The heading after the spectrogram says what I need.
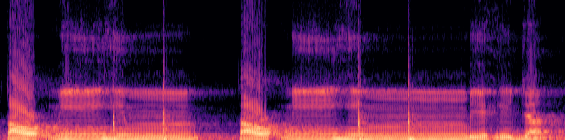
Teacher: Hukumnya ikhfa syafawi, samar bunyi M-nya.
